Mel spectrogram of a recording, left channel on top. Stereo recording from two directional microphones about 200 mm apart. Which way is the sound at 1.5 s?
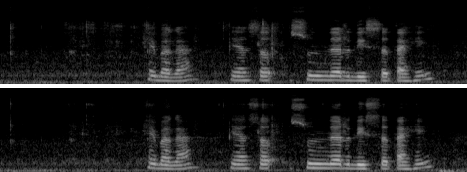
20° right (ahead or behind).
